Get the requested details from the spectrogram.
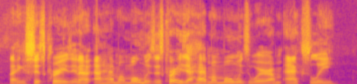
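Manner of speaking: usual speaking voice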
